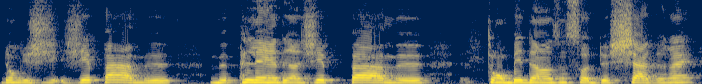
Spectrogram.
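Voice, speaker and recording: A woman's voice: mid-range voice, flat delivery, takes it slowly, darkish tone. A middle-aged woman giving an earnest faith testimony in an interview, speaking hesitantly and often restarting or repeating her words.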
